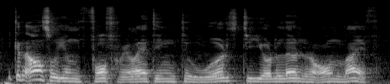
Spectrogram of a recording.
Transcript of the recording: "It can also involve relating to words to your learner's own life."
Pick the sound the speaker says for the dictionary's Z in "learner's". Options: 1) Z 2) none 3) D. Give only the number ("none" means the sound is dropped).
2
